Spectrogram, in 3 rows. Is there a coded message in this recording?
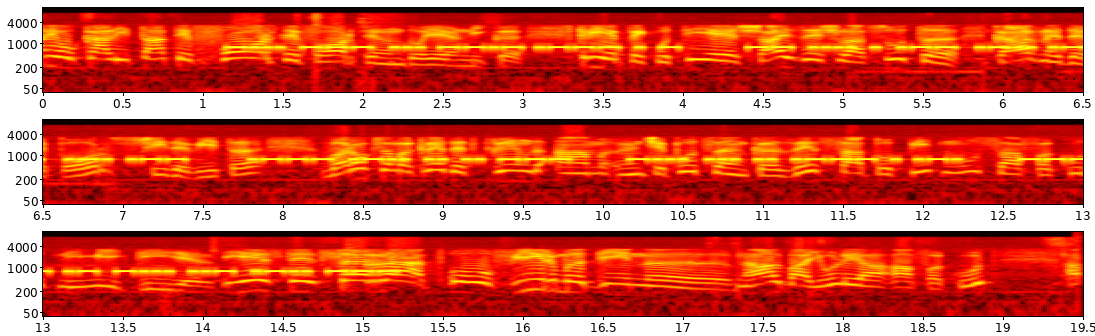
Yes: Morse code (Hebrew alphabet) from 1.1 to 15.3 s, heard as a keyed tone, hand-sent with a paddle, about 31 wpm, 800 Hz. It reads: בהשקעות מחוץלארץ עלייה בשיעור האבטלה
